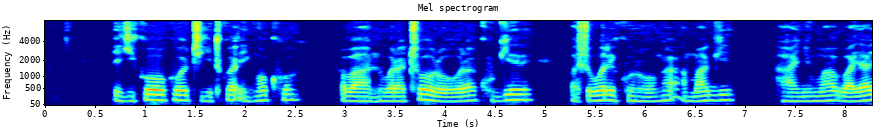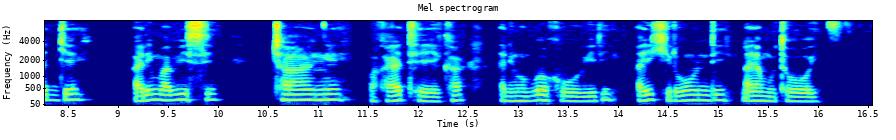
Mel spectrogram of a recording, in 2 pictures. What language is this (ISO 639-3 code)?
run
